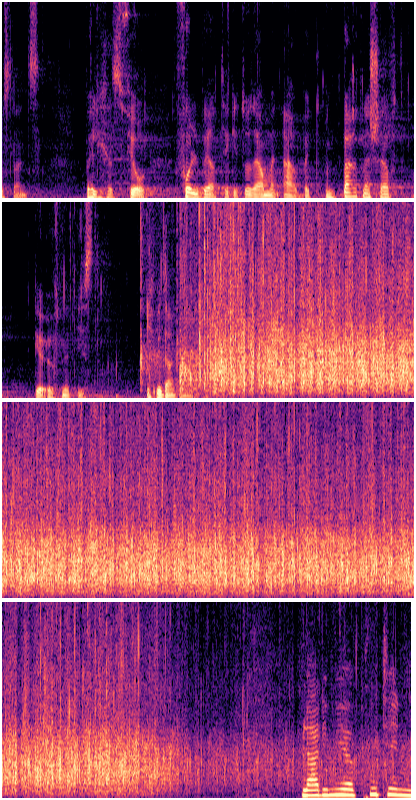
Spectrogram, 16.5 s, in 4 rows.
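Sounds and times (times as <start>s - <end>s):
speech: 0.0s - 6.2s, 15.4s - 16.4s
applause from parliament members: 5.5s - 16.4s.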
